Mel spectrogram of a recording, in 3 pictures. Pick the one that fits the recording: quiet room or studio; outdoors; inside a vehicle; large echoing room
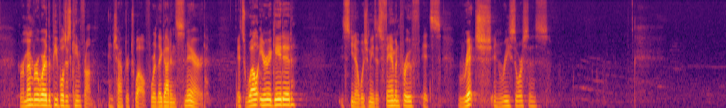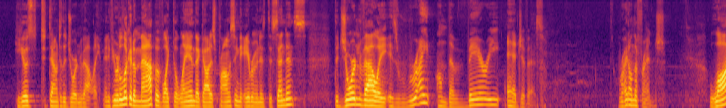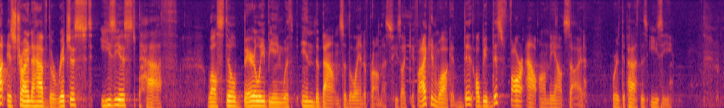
large echoing room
